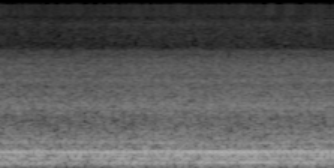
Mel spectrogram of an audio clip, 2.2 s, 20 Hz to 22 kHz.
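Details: 2011 Cadillac CTS that had a misfire and oil pressure sensor code P0523, cold start, with no misfires felt. Quiet, smooth, steady hum with no misses or ticking as the high idle comes down to about 900 RPM; clean, even idle.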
